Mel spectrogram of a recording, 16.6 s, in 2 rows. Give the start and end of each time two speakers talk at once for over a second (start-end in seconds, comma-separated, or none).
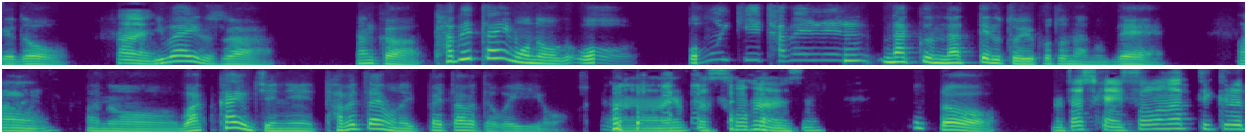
none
